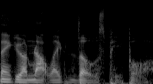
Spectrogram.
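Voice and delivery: smug, self-righteous tone. Acting out the Pharisee's prayer in the parable: imitating a self-righteous prayer. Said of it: "he struts on into the presence of God and says".

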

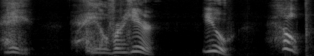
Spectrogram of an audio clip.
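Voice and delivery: stage whisper, pitched way up, very high. Game master voices a halfling woman calling from inside a cell, whispering. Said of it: "a halfling woman whispers from inside a cell saying".

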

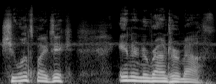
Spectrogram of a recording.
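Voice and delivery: mock panting, excited, out-of-breath blurt. Retelling a movie scene where Jonah Hill rushes up to his friends: acting out of breath. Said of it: "he's like out of breath".

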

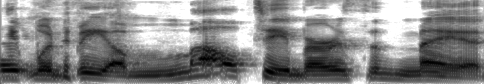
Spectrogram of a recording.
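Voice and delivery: put-on cartoon character voice. Among friends, saying a line together in the Miss Minutes voice. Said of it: "We have to say it in the Miss Minutes voice".

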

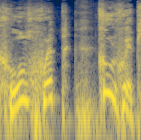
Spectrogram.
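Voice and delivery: Whip said with an exaggerated, heavy h. Repeating the product name while others question how it is said, stressing the h in 'whip'. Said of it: "putting so much emphasis on the h".

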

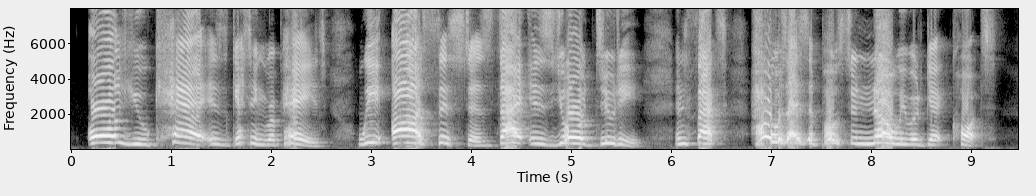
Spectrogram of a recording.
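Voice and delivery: high, very loud yelling. Diamond yells back at her sister Pink Ruby in their quarrel: yelling back. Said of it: "Diamond yelled back".

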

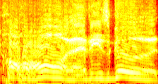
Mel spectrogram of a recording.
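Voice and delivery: put-on poor French-Canadian accent. Retelling a card-game scene, doing Jacques Renault's terrible French-Canadian accent. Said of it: "he has a terrible French-Canadian accent".

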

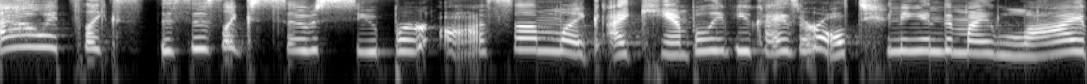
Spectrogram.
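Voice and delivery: very high-pitched, gushing, chattering voice. Recalling how their voice used to sound in early videos; imitating own old high-pitched voice. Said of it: "this very like high pitched, like um almost like quiet".

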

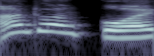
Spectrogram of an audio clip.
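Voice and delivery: put-on high, loud three-year-old boy voice. Retelling meeting a man's three-year-old son, imitating Donald. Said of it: "Like he talked like that".

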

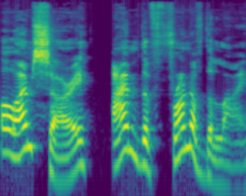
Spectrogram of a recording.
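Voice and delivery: condescending, swooping, drawn-out patronizing tone. Retelling what a lady in line said: imitating a condescending lady. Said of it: "she was real, like, condescending about it".

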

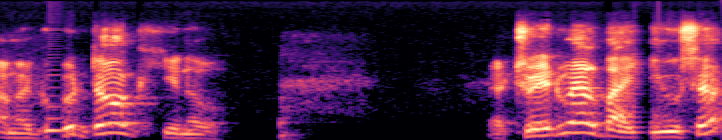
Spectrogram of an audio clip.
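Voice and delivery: put-on speaking with Welsh accent. A talking police dog answers its handler, in a Welsh accent. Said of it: "trained my dog to speak with a Welsh accent".

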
